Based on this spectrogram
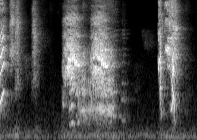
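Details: Cheerful talking parrot, said to use Urdu and Hindi, lets out loud, drawn-out rasping screeches: two quick short notes, a long harsh double burst, then a final strident squawk after a pause.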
